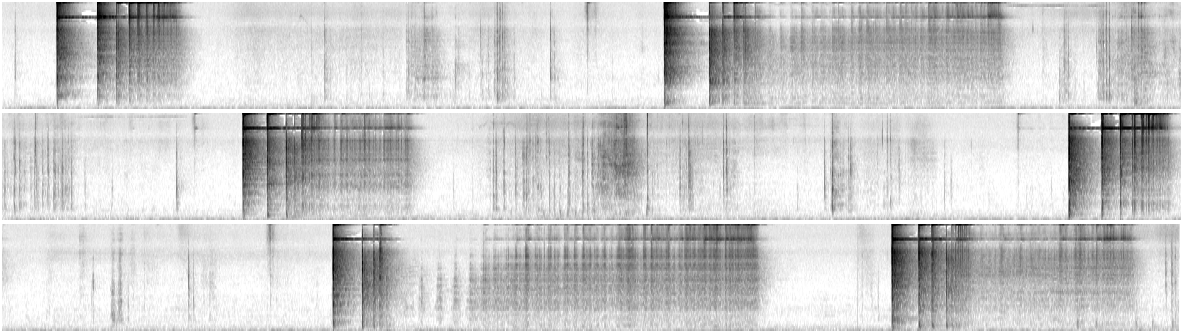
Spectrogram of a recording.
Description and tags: dropping a quarter on wooden floor
currency, metal, change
